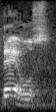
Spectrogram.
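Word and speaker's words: θεός: um pouco de teologia os teólogos italianos Eles sabem que essa palavra aqui em grego se pronuncia teos Mas ele não fala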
